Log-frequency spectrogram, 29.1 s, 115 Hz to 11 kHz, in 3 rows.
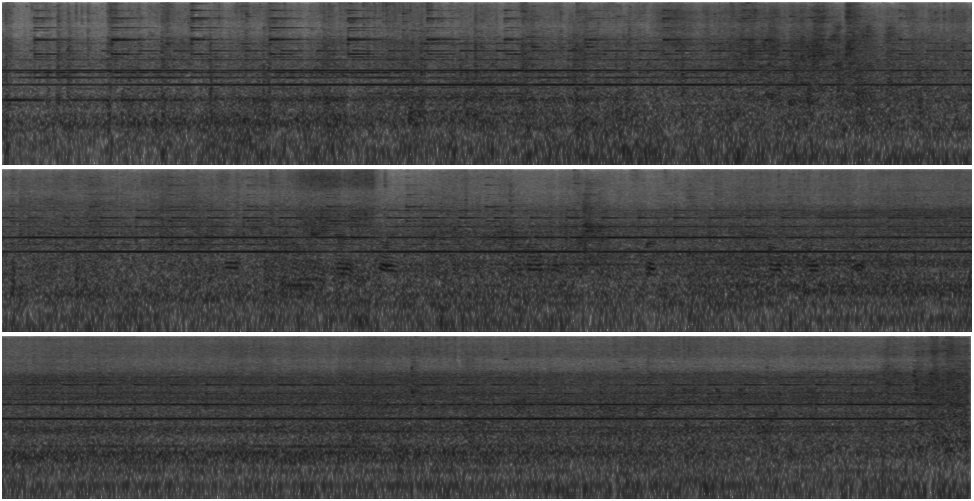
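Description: EMD GP7u diesel switcher and a cut of freight cars rolling slowly through a yard crossing, wheels clacking over the rails. Steady high ringing tones run throughout. A rapid ringing of about two strokes a second fades out after the first several seconds, and a low engine rumble grows stronger in the second half.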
